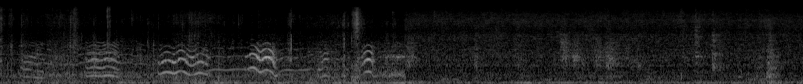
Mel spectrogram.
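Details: Four-day-old Golden Retriever puppies, from a litter of five males and one female born 26 April 2018, give thin, wavering, high whines in short bursts, then fall quiet.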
